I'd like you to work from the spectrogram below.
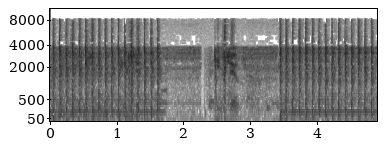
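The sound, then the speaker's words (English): Automatic machine-gun fire during a military combat engagement, loud and rapid with an even rhythm, comes in two long bursts. Voices talk during the pause between them. “Keep shooting. Bushmaster 2-6. We need to move time now. All right, we just engaged all eight individuals. Now we got two birds. We're still firing.”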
